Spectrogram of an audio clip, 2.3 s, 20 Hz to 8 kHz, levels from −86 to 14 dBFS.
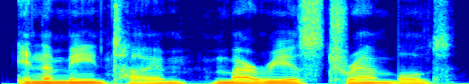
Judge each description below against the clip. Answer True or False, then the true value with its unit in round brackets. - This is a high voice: False (110 Hz)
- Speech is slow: True (130 wpm)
